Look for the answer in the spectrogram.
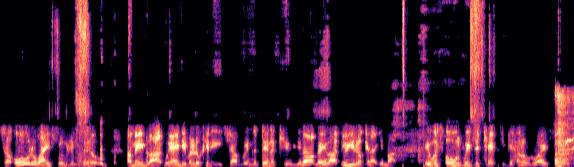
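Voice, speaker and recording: A man's voice: high voice, lively intonation, fast, gravelly, a bit bright, slightly rough, no room sound. A middle-aged man, a guest actor telling stories in a slangy, swearing way and laughing at his own tales. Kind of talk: animated storytelling. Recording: slightly dull lo-fi sound.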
